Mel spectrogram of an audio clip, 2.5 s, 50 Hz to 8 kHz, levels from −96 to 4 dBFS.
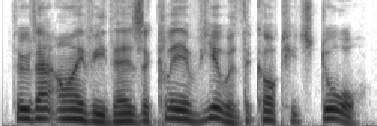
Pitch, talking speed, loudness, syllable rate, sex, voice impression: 145 Hz, 260 wpm, -16 LUFS, 6.4 syllables/s, male, masculine, adult-like, slightly middle-aged, slightly thick, slightly relaxed, slightly weak, slightly soft, clear, fluent, cool, intellectual, very refreshing, sincere, calm, slightly mature, friendly, reassuring, slightly unique, elegant, slightly wild, sweet, lively, kind, slightly intense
